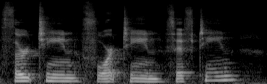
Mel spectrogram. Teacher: if i'm saying uh 13 14 15 i'm stressing more on the first syllable · If I'm saying a 13-year-old, you can hear I'm stressing on teen. If I'm saying 13, 14, 15, I'm stressing more on the first syllable thir to make a contrast between 13 and 14.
